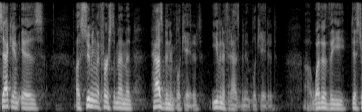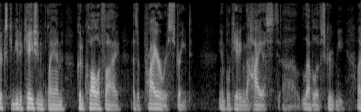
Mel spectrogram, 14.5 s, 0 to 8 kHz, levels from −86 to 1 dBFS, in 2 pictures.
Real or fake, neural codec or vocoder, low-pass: real; none; 7.2 kHz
